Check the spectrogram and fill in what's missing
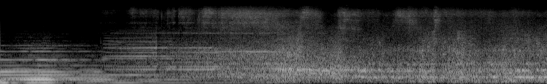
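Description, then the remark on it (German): A train rolls steadily along the rails, opening with a drawn-out horn-like tone before giving way to continuous rumbling and clattering wheel noise, fairly loud, with no voices. “Mit dem Zug.”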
